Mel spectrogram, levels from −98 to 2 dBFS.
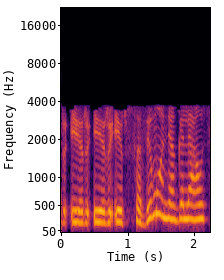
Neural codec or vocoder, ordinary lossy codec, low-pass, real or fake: vocoder, 22.05 kHz, 80 mel bands, WaveNeXt; MP3, 32 kbps; 3.6 kHz; fake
